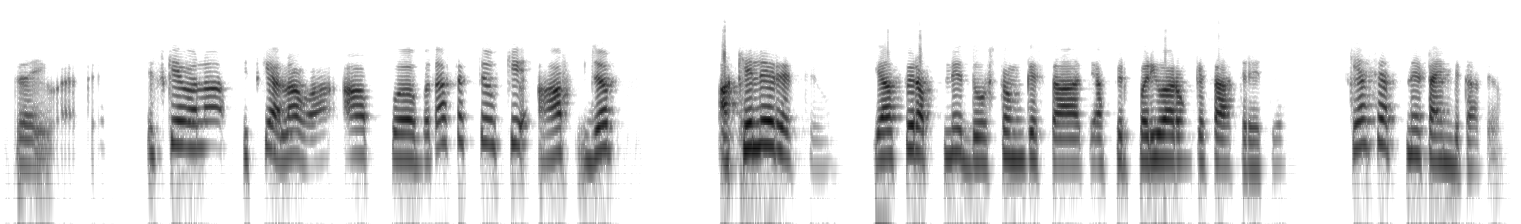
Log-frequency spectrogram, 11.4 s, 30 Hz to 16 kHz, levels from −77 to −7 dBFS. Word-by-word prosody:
सही - - -8
बात - - -17 0.3
है। 215 - -18
इसके 270 +3 -1
वाला 260 +1 +2 0.2
इसके 195 - -8
अलावा 190 -3 +3 0.3
आप 210 0 -2 0.2
बता 185 +6 +1
सकते 305 0 -6
हो 285 - -3
कि 285 - -3 0.3
आप 220 - -2 0.2
जब 245 +1 +4 0.9
अकेले 255 +2 +5
रहते 190 -5 -8
हो 150 - -33 0.4
या 200 +1 +6
फिर 240 - +4
अपने 215 +1 -7
दोस्तों 185 +2 -3
के 190 - -2
साथ 165 -2 +2
या 165 - +1
फिर 180 0 -7
परिवारों 180 0 +4
के 175 0 -9
साथ 165 -1 +1
रहते 150 +1 -12
हो? 160 - -24 0.5
कैसे 275 +2 0
अपने 265 -6 -5
टाइम 180 -1 +1
बिताते 155 -1 -11
हो? - - -26
190 Hz, 185 wpm, -22 LUFS, 175-250 Hz, 0.9 s, या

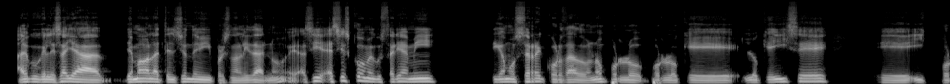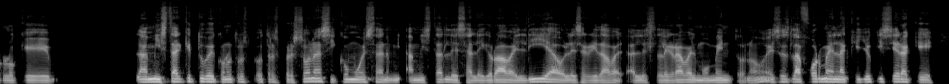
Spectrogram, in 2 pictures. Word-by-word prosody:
algo 125 +1 +2
que 120 - +4
les 115 +4 +2
haya 115 -5 +6 0.2
llamado 135 +3 +4
la 125 - +4
atención 120 +2 0
de 120 - +3
mi 105 -2 +2
personalidad, 100 +1 -1
¿no? 100 +7 -3
Eh, - - -4
así 160 0 -1
así 175 - 0
es 165 - 0
como 170 -4 -1
me 140 - +3
gustaría 125 +3 0
a - - 0
mí, 135 -1 +3 0.5
digamos, 120 +1 +1
ser 130 0 +2
recordado, 110 -6 -1
¿no?, 120 +4 +1
por - - -3
lo 100 -2 -1
por 100 -1 -5
lo 100 -1 -1
que 95 -1 -1
lo 100 0 -3
que 110 +4 -4
hice, 135 +1 0 0.4
eh, 95 -2 -2
y 105 - -3
por 100 -1 -7
lo 95 -2 -3
que 95 -1 -2 0.8
la 115 - +2
amistad 125 +2 +5
que - - -2
tuve 130 -3 +2
con 115 +1 -1
otros 120 0 -4
otras 115 -4 -8
personas, 135 +7 0
y - - -6
cómo 115 -1 +1
esa 115 0 -2
ami 105 - -2
amistad 100 +2 -2
les 105 -3 -2
alegraba 100 +2 +1
el 95 0 -1
día, 120 -3 +3
o 100 - 0
les 95 0 -2
ayudaba, 95 +1 -1
les 95 -2 -4
alegraba 100 +3 0
el 100 - 0
momento, 95 +1 -1
¿no? - - -3
Esa 115 +4 -3
es 115 - -6
la 115 - +3
forma 130 -1 +2
en 120 - +4
la 115 - +4
que 115 - -7
yo 120 +1 -1
quisiera 125 0 +1
que 110 -3 -4
110 Hz, 225 wpm, -23 LUFS, 100-125 Hz, 0.8 s, haya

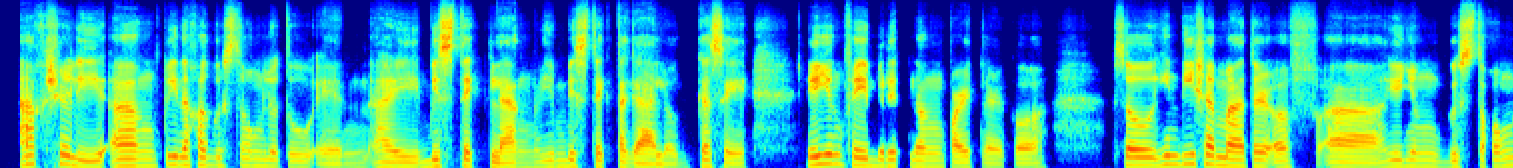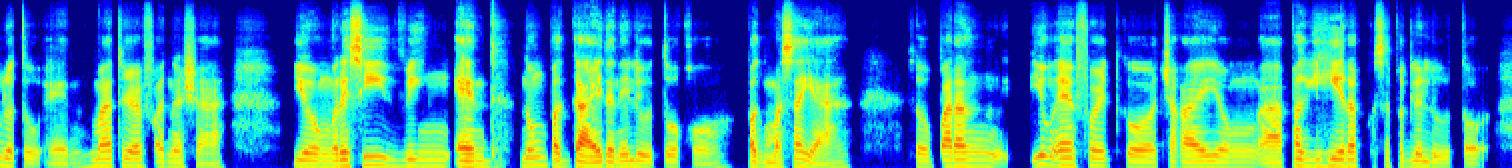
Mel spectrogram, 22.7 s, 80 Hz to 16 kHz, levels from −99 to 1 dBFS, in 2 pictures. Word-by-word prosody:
Actually 170 -8 +3
ang 150 0 +2
pinakagusto 165 -2 -1
kong 150 -1 -8
lutuin 105 -7 -8
ay 115 -1 -1
bistek 145 +2 +7
lang, 110 +2 0
'yong 135 +2 -9
bistek 135 -1 +1
Tagalog 100 -3 -2
kasi 105 -8 +2 0.4
'yon 175 +3 +7
'yong 190 - -8
favorite 150 -3 +3
ng 135 -1 -4
partner 115 -5 -4
ko. 105 0 -5 0.6
So, 165 -1 +3
hindi 180 +3 0
siya 190 -2 +6
matter 145 -2 +3
of, 130 +1 -2 0.2
ah, 115 -2 0
'yon 140 +1 0
'yong 140 -1 -5
gusto 125 0 +3
kong 155 +3 -6
lutuin 105 -7 -7
matter 150 +1 0
of - - -9
ano 120 -1 -5
siya, 100 0 -3 0.5
'yong 135 -2 -1
receiving 145 -1 +3
and 130 -1 +3 0.2
nung 160 +1 -4
pagkain 125 -5 +3
na 120 - -1
niluto 125 -1 -6
ko 100 +3 -12 0.2
'pag 125 -2 -1
masaya. 115 -1 +1 0.4
So, 130 -1 -7
parang 145 +1 0 0.2
'yong 180 -3 -3
effort 155 -1 +1
ko 120 -1 -2
tsaka 125 -1 -1
'yong, 120 -2 -6
ah, 110 +2 0
paghihirap 145 -1 +1
ko - - -11
sa - - +1
pagluluto 125 -6 -8
130 Hz, 145 wpm, -24 LUFS, 115-150 Hz, 0.6 s, bistek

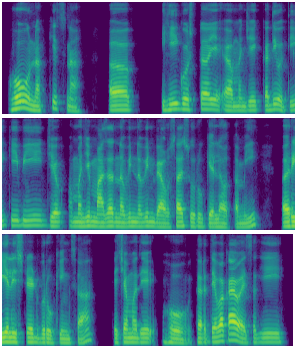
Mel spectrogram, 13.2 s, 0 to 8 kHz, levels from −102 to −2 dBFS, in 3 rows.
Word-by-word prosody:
हो, 155 +2 +6 0.2
नक्कीच 120 +8 -4
ना. 100 -2 -4 0.5
अ, 115 - +2 0.8
ही 140 +3 +2
गोष्ट 135 -1 -2
य 130 -5 +1
म्हणजे 110 +2 -3
कधी 125 +3 -2
होती 120 -1 -3
की 135 -1 -2
मी 135 0 -5
जे 120 -1 +2 0.2
म्हणजे 115 +1 0
माझा 115 0 +2
नवीन-नवीन 115 +1 -1
व्यवसाय 100 +2 +2
सुरू 110 -2 -4
केला 100 -1 -1
होता 95 - -4
मी, 100 +4 -4 0.5
रिअल 120 +2 +6
इस्टेट 115 -1 +2
ब्रोकिंगचा, 100 +1 -2 0.4
त्याच्यामध्ये 115 +1 0 0.3
हो. 105 -3 0
तर 115 -1 +1
तेव्हा 130 +4 +5
काय 165 0 +9
व्हायचं, 110 0 +2
की 115 +1 -4
115 Hz, 140 wpm, -25 LUFS, 110-125 Hz, 0.8 s, काय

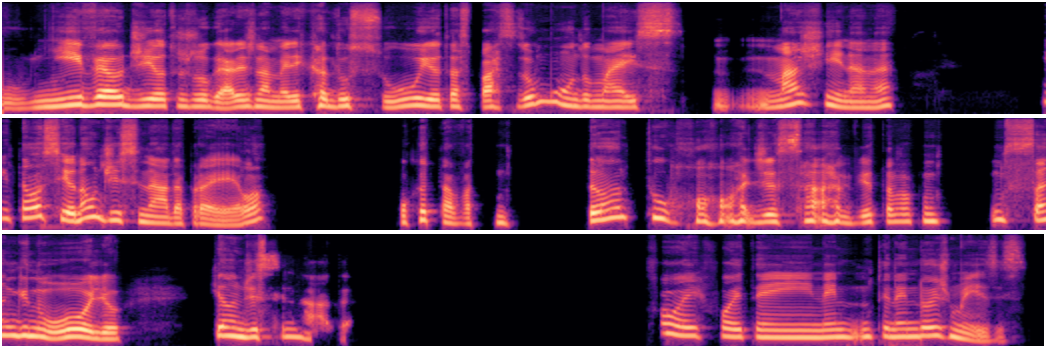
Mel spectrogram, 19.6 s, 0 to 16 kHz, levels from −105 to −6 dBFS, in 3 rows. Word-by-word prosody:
nível 205 +8 +5
de 190 -1 +2
outros 185 -1 0
lugares 170 0 +1
na 175 - +1
América 160 +5 0
do 185 +1 +1
Sul 190 0 -2
e 185 - +5
outras 180 0 -1
partes 165 -2 -1
do 210 +5 +1
mundo. 220 - -2
Mas 160 0 -3 0.2
i - - -11
i - - -17
imagina, 210 - -1
né? 170 +7 -4 0.9
Então, 290 +2 0
assim, 325 -6 +2
eu - - +7
não 315 +5 +3
disse 235 -6 -2
nada 165 -4 -1
para 145 -4 -2
ela, 145 - -2 0.8
porque - - -5
eu - - 0
estava 165 -11 -4
com 160 +4 -8 0.5
tanto 300 +5 +2 0.2
ódio, 205 -2 0
sabe? 195 -4 -1
Eu - - +2
estava 200 +1 -4
com 210 - -3
um - - 0 0.4
um 250 - -1
sangue 245 +2 +1
no 225 -6 +3
olho, 180 -4 +5 0.6
que 255 - +3
eu - - +3
não 240 - +4
disse 215 +1 0
nada. 215 -2 -8 1.9
Foi, 275 -6 0
foi, 235 -2 -2
tem 200 -1 -1
nem 205 +1 0
não 215 +1 -2
tem 225 +1 -4
nem 220 +1 0
2 245 +1 +1
meses. 115 - -5
200 Hz, 170 wpm, -21 LUFS, 175-230 Hz, 1.9 s, eu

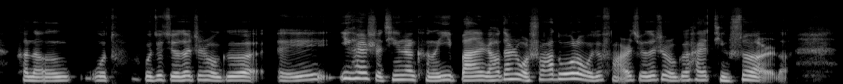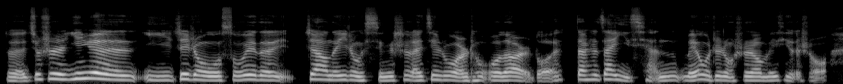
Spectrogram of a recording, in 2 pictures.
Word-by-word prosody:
可 185 - -3
能 175 +1 0 0.2
我 185 0 -2
突 175 - -13 0.3
我 190 - 0
就 205 +3 -1
觉 185 -2 0
得 200 +1 +2
这 205 - -6
首 195 -4 0
歌， 185 - +1 0.2
哎， 180 - -5 0.5
一 285 -1 +1
开 275 0 +3
始 195 -9 -2
听 215 +6 -3
着 215 -1 +1
可 185 -2 -5
能 175 - +2
一 205 +2 0
般， 190 +1 +3
然 185 0 +1
后 195 - -1
但 235 +2 +1
是 245 - +1
我 185 - +2
刷 220 +4 -3
多 245 +2 +3
了， 250 - +4
我 190 -4 0
就 190 - -2
反 205 - -8
而 200 - -1
觉 190 -2 -3
得 200 - +1
这 220 - -4
首 180 -4 -1
歌 190 +2 -2
还 200 0 -2
挺 180 -4 -3
顺 200 +4 -1
耳 - - 0
的。 - - -12 0.6
对， 165 -2 -1
就 235 +8 -2
是 240 -1 +4
音 265 +3 +3
乐 230 -7 +6
以 195 -1 -3
这 245 +5 +3
种 195 -4 +3
所 195 +2 -6
谓 220 +1 +4
的 205 -1 0 0.4
这 245 - -4
样 225 -1 +3
的 205 -1 +1
一 210 - 0
种 190 -2 0
形 180 0 -2
式 200 +3 -6
来 185 -2 +1
进 210 +3 -3
入 200 -1 -2
耳 175 -1 +2
朵 180 +1 -3
我 190 -1 +1
的 190 +1 +4
耳 180 -3 +1
朵。 150 - -3 0.2
但 220 -1 +1
是 225 - -2
在 235 +1 +1
以 190 -7 -2
前 170 +2 -8 0.2
没 185 0 +1
有 215 +1 +1
这 195 - -1
种 185 -3 0
社 185 +2 -3
交 180 0 +2
媒 180 +1 -1
体 185 -2 -5
的 - - -7
时 - - -13
候， - - -7
195 Hz, 305 characters per minute, -22 LUFS, 180-220 Hz, 0.6 s, 乐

